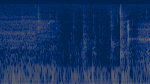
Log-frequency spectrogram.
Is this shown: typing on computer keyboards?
yes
